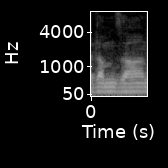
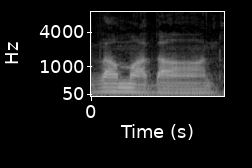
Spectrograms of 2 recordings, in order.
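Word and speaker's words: رمضان: ये जो उर्दू में ज़ुआद होती है अरबी में इसको दाल की तरह पढ़ते हैं। अच्छा। तो ये बच्चे भी याद कर लें, रमज़ान नहीं रमादान।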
